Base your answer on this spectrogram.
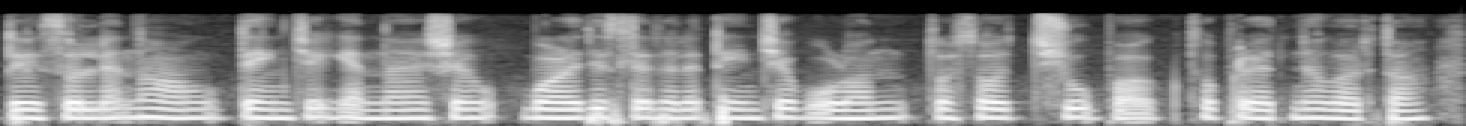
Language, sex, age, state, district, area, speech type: Goan Konkani, female, 18-30, Goa, Murmgao, urban, spontaneous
